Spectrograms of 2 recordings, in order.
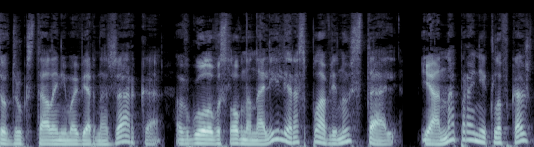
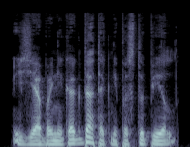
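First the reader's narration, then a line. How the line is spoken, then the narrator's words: Mumbling. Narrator (Russian): пробормотал он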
